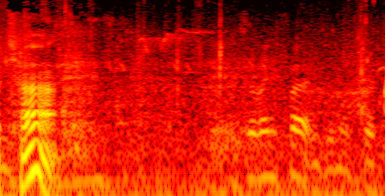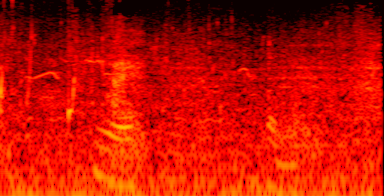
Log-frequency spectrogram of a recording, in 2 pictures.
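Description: A fish splashes in shallow water.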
